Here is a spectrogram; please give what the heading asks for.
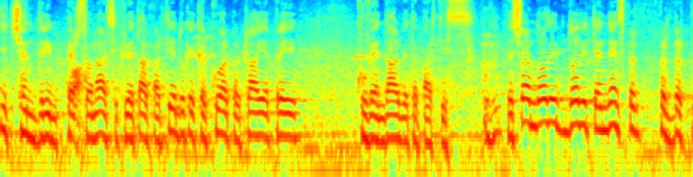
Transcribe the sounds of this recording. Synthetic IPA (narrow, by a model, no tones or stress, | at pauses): ɲət͡ʃənd̪ɾimpɛɾsɔnalsikɾyɛt̪aɾpaɾt̪iɛd̪ukɛkəɾkuaɾpəɾkɾajɛpɾɛj | kʰuvɛnd̪aɾvɛt̪əpaɾt̪is | ðɛt͡ʃfaɾnd̪ɔðind̪ɔðit̪ɛnd̪ɛnt͡spə | pəɾt̪əbəɾp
